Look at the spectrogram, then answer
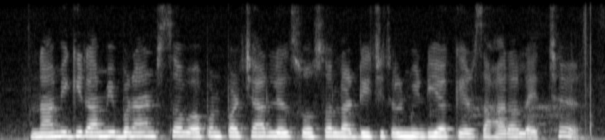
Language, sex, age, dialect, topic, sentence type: Maithili, female, 51-55, Bajjika, banking, statement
